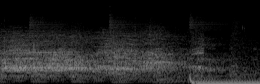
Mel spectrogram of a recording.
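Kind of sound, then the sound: crowd, crowd shouting and cheering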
